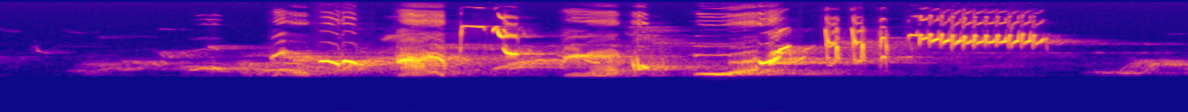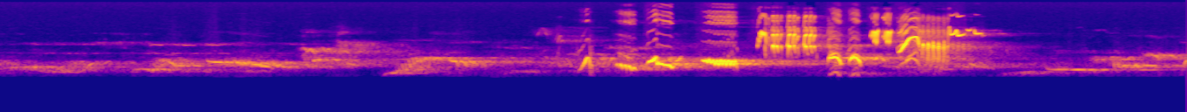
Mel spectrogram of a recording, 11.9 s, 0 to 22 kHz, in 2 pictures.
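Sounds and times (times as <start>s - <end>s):
common blackbird singing warbled whistled notes and trilled twitter: 0.2s - 11.8s.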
